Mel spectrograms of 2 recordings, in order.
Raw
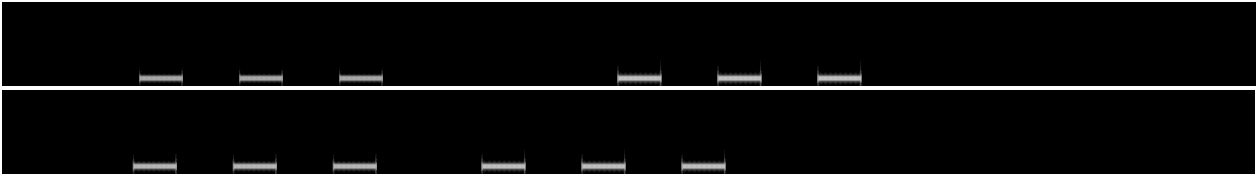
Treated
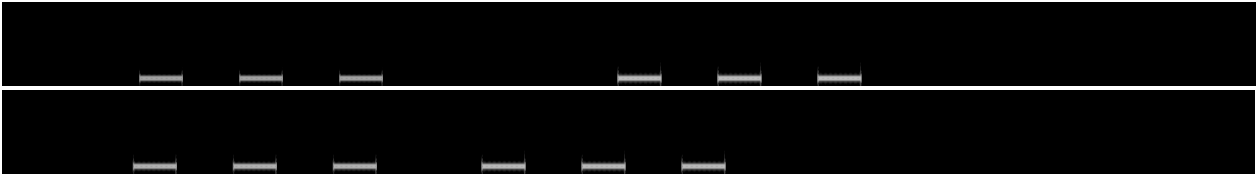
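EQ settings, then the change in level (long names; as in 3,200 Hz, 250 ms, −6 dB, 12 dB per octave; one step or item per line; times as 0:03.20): high-frequency loss of the air 96 metres
−2.0 dB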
